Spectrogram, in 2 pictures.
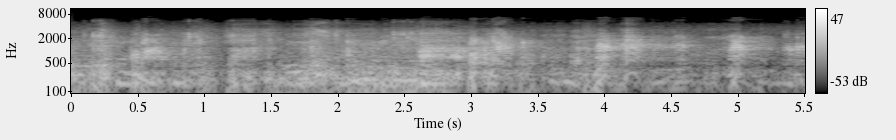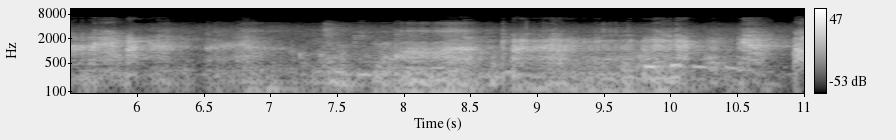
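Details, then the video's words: Talkative French Bulldog after a dog playdate with a pug, keeping up a steady stream of growly, moaning 'talking' sounds in uneven bursts, rising and falling in pitch, with occasional human speech in the background. "French Bulldogs: Lydia talking again"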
